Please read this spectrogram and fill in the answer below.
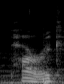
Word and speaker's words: Pádraic: going to go here his name is paric as I found out it's probably the correct Irish pronunciation but I sometimes call him Patrick um so he's a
